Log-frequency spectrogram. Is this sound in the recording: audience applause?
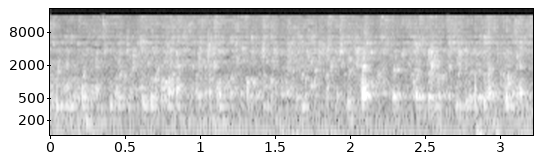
no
